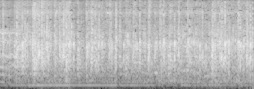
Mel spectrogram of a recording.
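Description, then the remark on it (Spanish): An audience at an event in José Martí park in Miami applauds steadily, many hands clapping into a dense, loud wash of sound that holds without a break, with a faint low hum running underneath. “Un aplauso.”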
